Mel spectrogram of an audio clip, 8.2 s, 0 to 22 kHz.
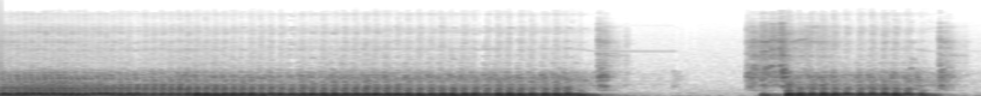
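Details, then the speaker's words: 2017 Lexmoto Adrenaline fuel-injected motorcycle after a crash, new fuel pump and lambda sensor, clearances set, good spark, fresh fuel: uneven lumpy idle about five seconds, dies, restarts briefly, stalls; faulty engine temperature sensor makes it start lean. "it's a 27 teen fuel injection version and it's having real starting and idling issues after a crash"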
